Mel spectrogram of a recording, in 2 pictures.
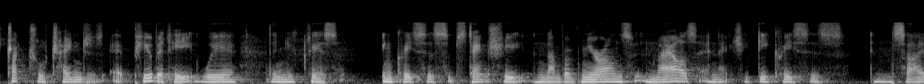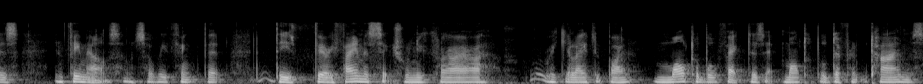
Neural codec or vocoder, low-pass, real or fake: none; 7.2 kHz; real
